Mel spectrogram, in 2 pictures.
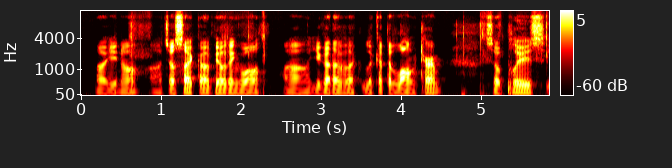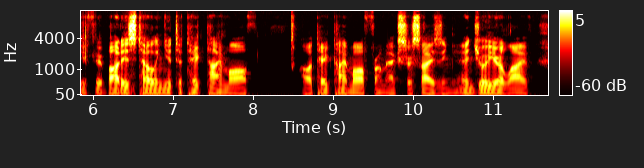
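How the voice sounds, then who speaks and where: A man with a non-native accent talks at a moderate pace, his pitch very deep and low and his intonation fairly even. The sound is dry and close with no echo, over a quiet background. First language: not English. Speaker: personal finance vlogger. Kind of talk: casual vlog monologue. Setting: home, late night filming. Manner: halting, many fillers.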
